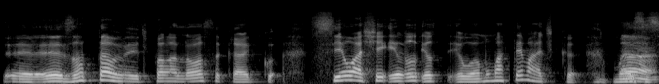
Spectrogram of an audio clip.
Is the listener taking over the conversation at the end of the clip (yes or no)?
no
